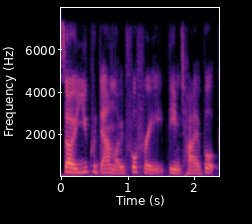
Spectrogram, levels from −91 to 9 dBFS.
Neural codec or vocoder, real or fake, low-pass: none; real; 7.2 kHz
